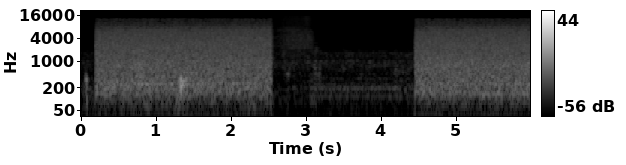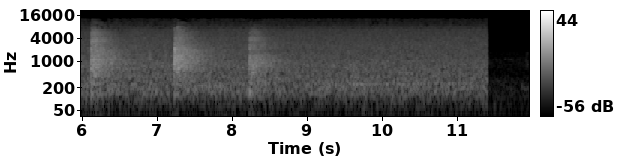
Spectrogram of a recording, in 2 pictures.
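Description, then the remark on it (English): Three sharp wooden knocks or claps, recorded overnight with no one present, ring out about a second apart over a steady hiss of static, each one loud with a short decaying tail. “So we got like three wood knocks or claps or something there right in rapid succession.”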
